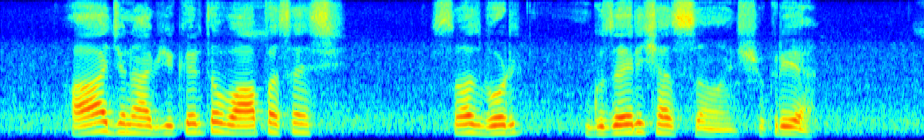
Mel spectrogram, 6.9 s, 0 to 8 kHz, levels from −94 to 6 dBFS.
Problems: constant background noise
